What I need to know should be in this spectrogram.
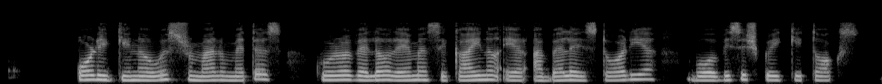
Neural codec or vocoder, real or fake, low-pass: codec, 16 kHz, 0.4 kbps, LongCat-Audio-Codec; fake; 7.2 kHz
